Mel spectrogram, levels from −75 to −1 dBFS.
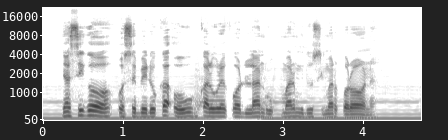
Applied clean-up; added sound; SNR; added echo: none; Musical instrument; 15 dB; none.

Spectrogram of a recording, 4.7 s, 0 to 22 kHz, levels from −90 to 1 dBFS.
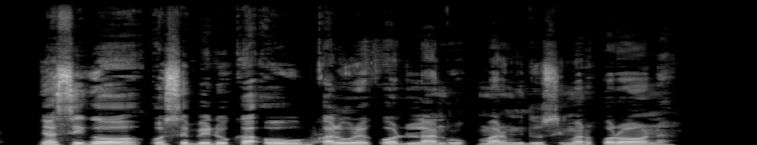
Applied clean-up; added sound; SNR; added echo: neural mask model Resemble Enhance denoiser.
